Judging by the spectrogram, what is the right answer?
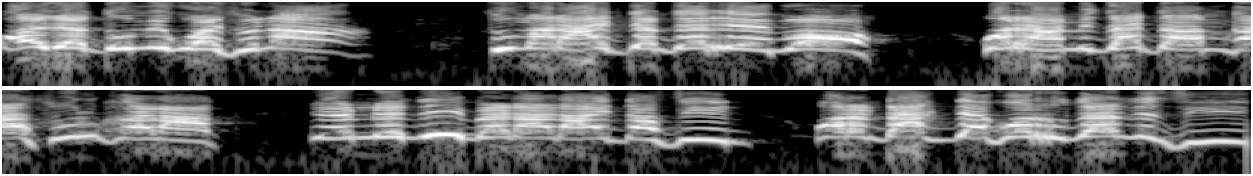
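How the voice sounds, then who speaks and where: A man shouts in a put-on character voice at a moderate pace. His pitch is extremely high. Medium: comedy sketch. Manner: whiny, defensive.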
